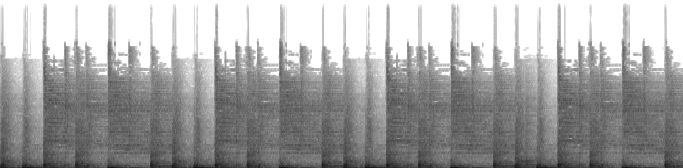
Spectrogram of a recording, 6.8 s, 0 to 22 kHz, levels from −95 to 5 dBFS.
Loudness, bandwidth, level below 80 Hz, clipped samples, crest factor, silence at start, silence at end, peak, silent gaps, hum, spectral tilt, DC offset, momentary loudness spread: -12 LUFS; 16.5 kHz; -24 dBFS; 0.4%; 12 dB; 0 s; 0 s; 0 dBFS; none; none; -5 dB/octave; under 0.1%; 4 LU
